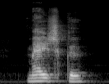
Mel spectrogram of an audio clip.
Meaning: alternative form of meisje
- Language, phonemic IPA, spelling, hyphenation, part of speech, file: Dutch, /ˈmɛiskə/, meiske, meis‧ke, noun, Nl-meiske.ogg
